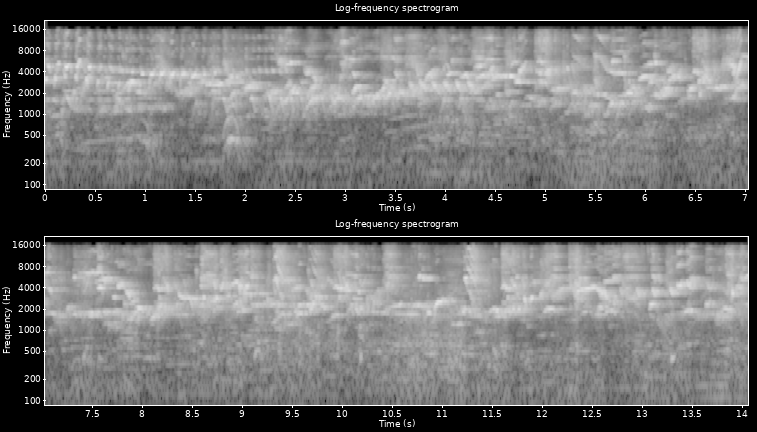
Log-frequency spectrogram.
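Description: Young white-rumped shama singing a fast, unbroken stream of varied chirps, trills and whistles.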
